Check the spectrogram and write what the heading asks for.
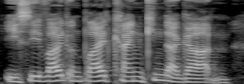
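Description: A man's voice: a little high, lively intonation, normal speed, no room sound, clean studio sound, voice pushed up. A man voicing a grumbling male pirate sailor in a children's storybook reading.

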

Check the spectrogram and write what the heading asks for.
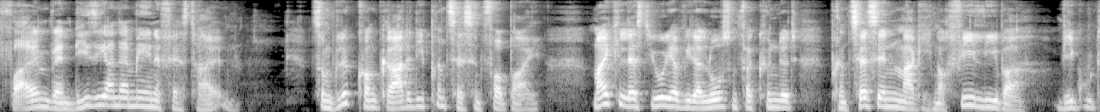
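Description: A man with a husky, slightly breathy voice reads a children's story aloud. His telling is gentle and even, pitched in a middle register, like a bedtime storybook.

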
